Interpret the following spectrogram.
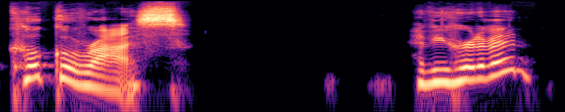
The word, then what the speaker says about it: CoCoRaHS: It's pronounced CoCoRaHS.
